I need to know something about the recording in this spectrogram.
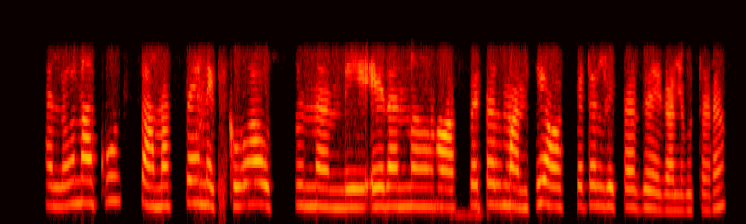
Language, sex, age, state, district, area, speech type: Telugu, female, 18-30, Telangana, Suryapet, urban, conversation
